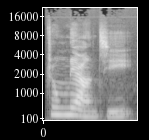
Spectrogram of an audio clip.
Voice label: "zhong1 liang4 ji2", Chinese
